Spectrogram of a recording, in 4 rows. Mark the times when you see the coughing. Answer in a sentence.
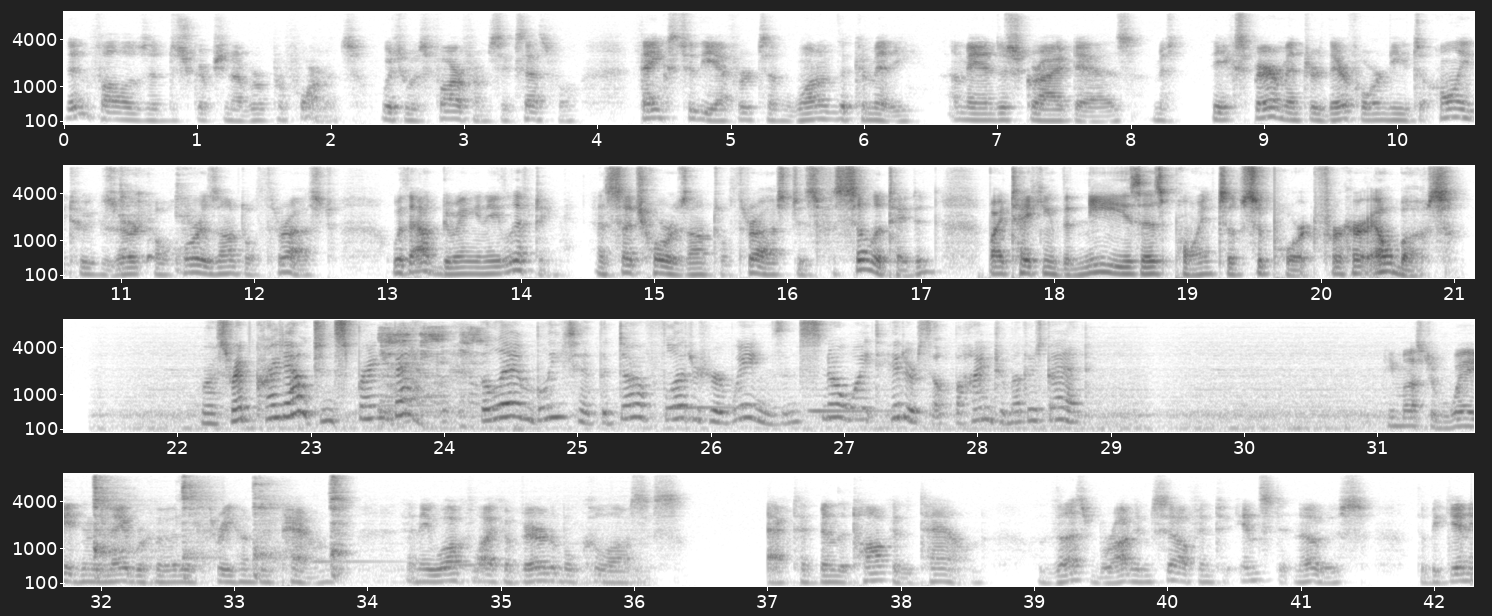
You can hear the coughing from 10.9 to 11.7 s, from 23.3 to 24.4 s and from 31.9 to 33.9 s.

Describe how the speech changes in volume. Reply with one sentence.
The loudness of the speech goes up, then down.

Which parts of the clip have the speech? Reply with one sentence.
The speech can be heard from 0.0 to 21.1 s, from 22.2 to 28.9 s and from 31.1 to 42.2 s.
